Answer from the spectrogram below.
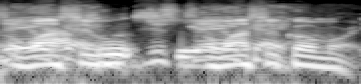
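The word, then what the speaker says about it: Owusu-Koramoah: The Owosu Oromoh, and I know I'm butchering that name, but that's Owosu Komor. Yeah, J-O-K. – J-O-K.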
